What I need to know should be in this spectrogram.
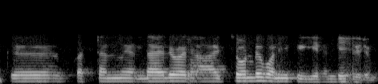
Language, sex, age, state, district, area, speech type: Malayalam, male, 60+, Kerala, Malappuram, rural, conversation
